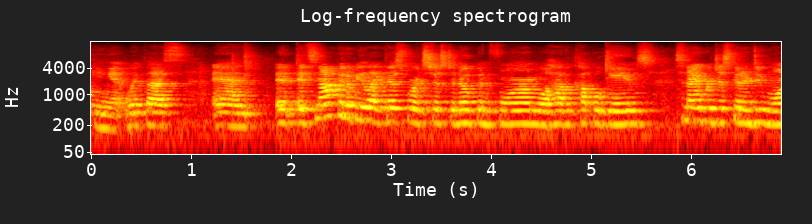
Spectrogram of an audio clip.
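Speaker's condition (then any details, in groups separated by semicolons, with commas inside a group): No condition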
